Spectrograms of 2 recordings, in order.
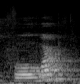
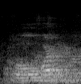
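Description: First: The word is said as two syllables. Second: The same.

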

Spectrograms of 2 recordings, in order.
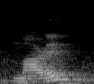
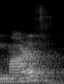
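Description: First: The word is said in a non-Munster pronunciation. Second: The word is said in a Munster pronunciation.

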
